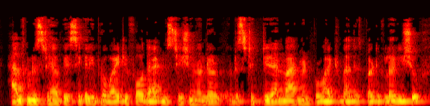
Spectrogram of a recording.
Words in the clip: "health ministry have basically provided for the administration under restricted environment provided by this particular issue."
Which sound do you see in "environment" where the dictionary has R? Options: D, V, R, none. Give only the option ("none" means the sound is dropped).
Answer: none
